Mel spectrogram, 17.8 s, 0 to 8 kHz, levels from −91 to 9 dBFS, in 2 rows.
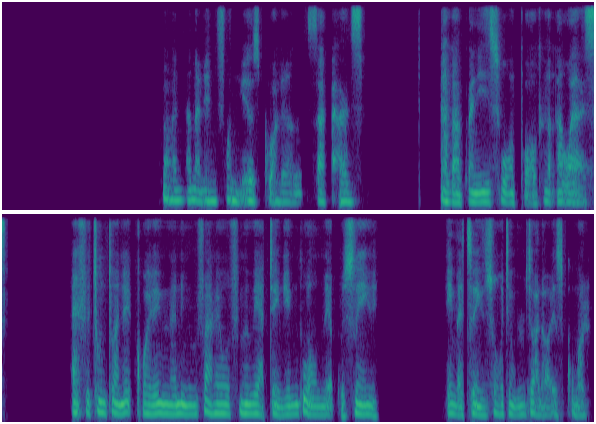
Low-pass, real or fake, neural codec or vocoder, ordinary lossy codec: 7.2 kHz; fake; codec, 16 kHz, 0.5 kbps, FunCodec, trained on Chinese and English, 25 frames a second; AAC, 48 kbps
